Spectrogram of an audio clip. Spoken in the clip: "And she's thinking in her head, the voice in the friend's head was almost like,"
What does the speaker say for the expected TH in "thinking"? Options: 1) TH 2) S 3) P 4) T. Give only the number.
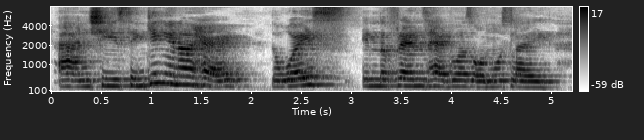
2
